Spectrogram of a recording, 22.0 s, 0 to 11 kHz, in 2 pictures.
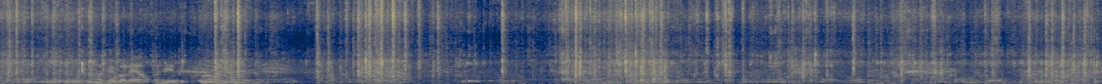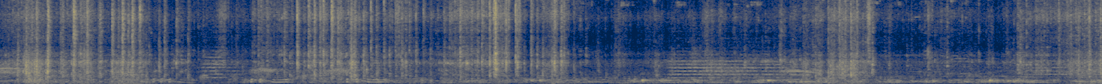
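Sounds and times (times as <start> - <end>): pigeons cooing: 0.0 - 22.0.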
